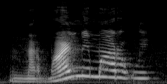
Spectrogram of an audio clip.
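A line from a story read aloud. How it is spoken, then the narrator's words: Grunted. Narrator (Russian): буркнул он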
